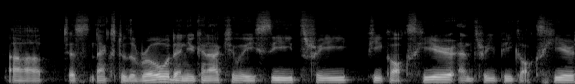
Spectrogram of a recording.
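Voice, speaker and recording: A young man from Sri Lanka, a postdoc, giving a friendly, casual seminar talk over a remote call, with many filler pauses. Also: sits low, darkish tone. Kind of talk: academic seminar presentation.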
